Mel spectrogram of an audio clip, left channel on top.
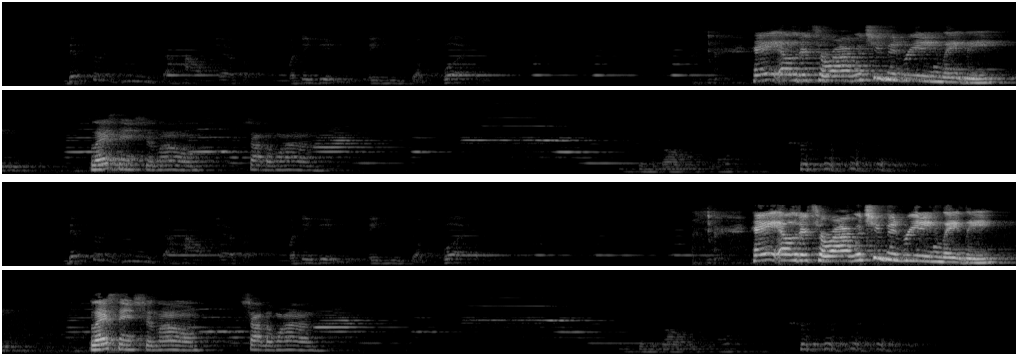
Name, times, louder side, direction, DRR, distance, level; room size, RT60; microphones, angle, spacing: voice 1, 0.6-2.5 2.9-4.7, right 1 dB, ahead, 0.8 m, -55 dB
sound 1, 1.2-1.3 1.6-2.0 2.8-2.9 4.1-4.9 5.3-5.5 5.9-6.1 6.7-7.0 7.6-8.4 9.4-9.8 10.8-11.4 12.0-14.5 14.7-17.0, equal, 55° left, 1.5 m, -49 dB
voice 2, 6.9-10.0 11.0-12.2 12.5-13.4, right 8 dB, 85° right, 0.4 m, -25 dB
voice 3, 16.3-17.4 18.0-19.1, equal, 35° left, 1.9 m, -53 dB
15.5 x 6.0 x 2.6 m
head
